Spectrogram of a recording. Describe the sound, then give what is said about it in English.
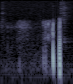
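A phone call hang-up tone: a quick pair of short electronic blips, fairly loud, preceded by a faint brief chirp, with no one talking. “we're going to hang up on you because I'm calling you on my phone, okay?”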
